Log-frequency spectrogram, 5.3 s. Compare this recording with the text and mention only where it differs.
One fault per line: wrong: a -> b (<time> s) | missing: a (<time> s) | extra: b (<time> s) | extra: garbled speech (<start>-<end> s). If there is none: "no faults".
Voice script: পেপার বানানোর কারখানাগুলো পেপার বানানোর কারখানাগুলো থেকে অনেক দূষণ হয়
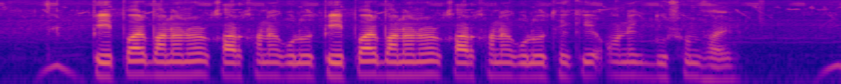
no faults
